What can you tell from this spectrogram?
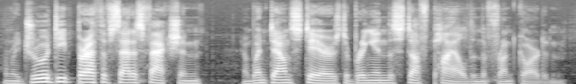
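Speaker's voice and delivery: plain reading voice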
